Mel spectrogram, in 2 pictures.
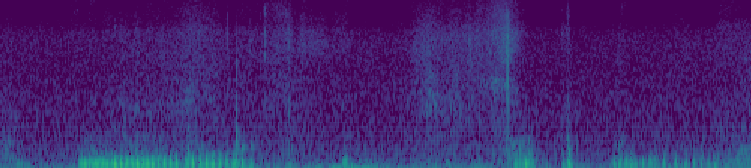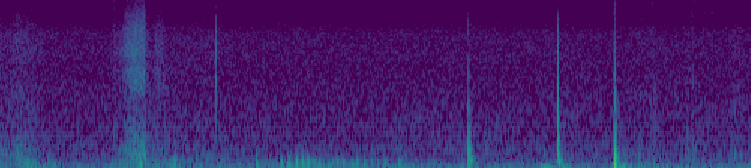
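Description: Low, soft gurgling rumbles with a longer growl near the start over quiet room hiss, fitting hunger stomach rumbling.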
